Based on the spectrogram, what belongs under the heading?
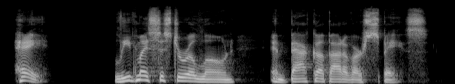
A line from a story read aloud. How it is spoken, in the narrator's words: said firmly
